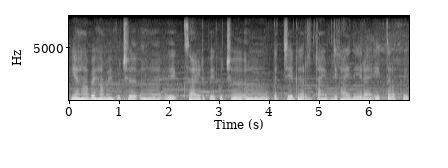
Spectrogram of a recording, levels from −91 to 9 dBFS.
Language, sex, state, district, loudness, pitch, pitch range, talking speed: Hindi, female, Punjab, Kapurthala, -13 LUFS, 210 Hz, 200-215 Hz, 175 wpm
